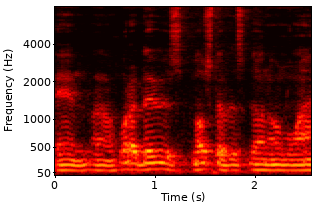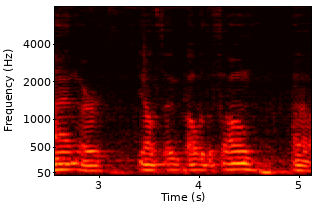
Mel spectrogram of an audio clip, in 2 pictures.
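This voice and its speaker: A man speaks at a fairly low pitch. Audible room echo can be heard. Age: 60s. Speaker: insurance agent. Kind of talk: short networking speech. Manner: halting.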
